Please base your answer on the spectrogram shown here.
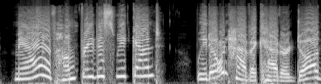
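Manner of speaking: big, loud, high-pitched bellowing shout. A boy called on in class asks his teacher a question; bellowing. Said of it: "he bellowed".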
